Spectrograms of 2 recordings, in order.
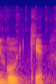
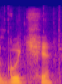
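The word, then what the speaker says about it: Gucci: Пусть радуется, что тебе все знают, как что их называть Гуччи, а не Гукки. Гукки? А кто-то назвал Гукки? Ну, оно же читается как Гукки. Это же надо знать, что оно Гуччи.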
